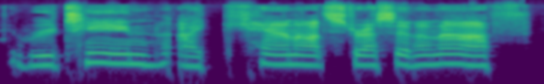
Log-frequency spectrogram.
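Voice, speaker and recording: A woman's voice: mid-range voice, little pitch movement, a little slow, smooth, dry recording, studio quality. A woman from Calgary hosting her podcast, talking in a chatty, digressive, self-deprecating way and laughing often. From Calgary, Canada. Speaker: podcast host and performer. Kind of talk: casual solo podcast monologue.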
